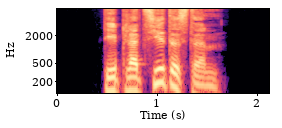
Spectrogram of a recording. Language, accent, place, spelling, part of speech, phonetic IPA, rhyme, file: German, Germany, Berlin, deplatziertestem, adjective, [deplaˈt͡siːɐ̯təstəm], -iːɐ̯təstəm, De-deplatziertestem.ogg
- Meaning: strong dative masculine/neuter singular superlative degree of deplatziert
